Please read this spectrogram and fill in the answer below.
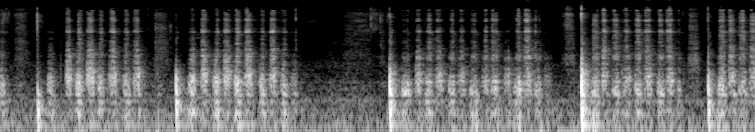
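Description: Coin scraping the latex coating off a scratch-off lottery ticket in quick, rapid strokes, with a few sharper clicks and a brief pause about three seconds in before the scratching resumes.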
